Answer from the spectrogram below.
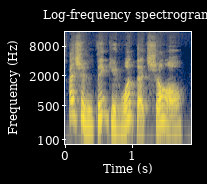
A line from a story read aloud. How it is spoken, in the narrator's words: Daisy exclaimed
